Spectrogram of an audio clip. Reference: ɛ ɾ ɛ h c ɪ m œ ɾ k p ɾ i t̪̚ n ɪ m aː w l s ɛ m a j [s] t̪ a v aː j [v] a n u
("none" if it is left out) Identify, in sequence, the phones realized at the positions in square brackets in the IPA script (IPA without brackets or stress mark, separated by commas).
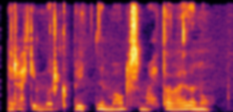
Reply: h, ð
